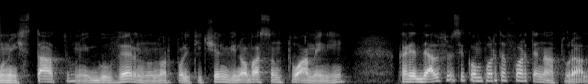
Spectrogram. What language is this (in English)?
Romanian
